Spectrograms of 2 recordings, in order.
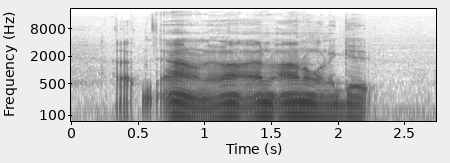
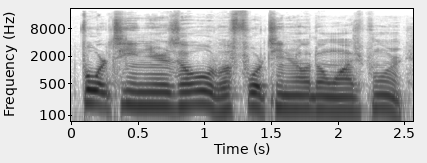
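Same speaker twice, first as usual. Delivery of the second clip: raised-pitch, louder defensive retort; mock-indignant teenage comeback; indignant protest; 6 semitones higher, 3 dB louder than usual. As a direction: argue back, pitched up and incredulous. Acted defensive retort to a girl.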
